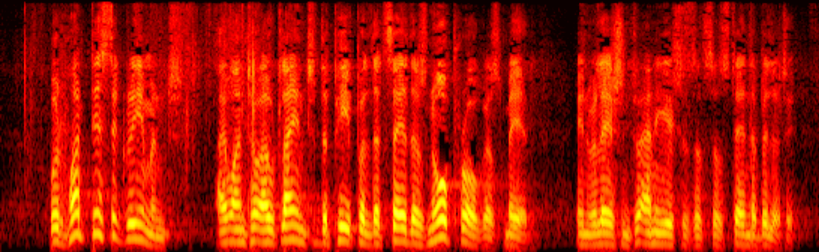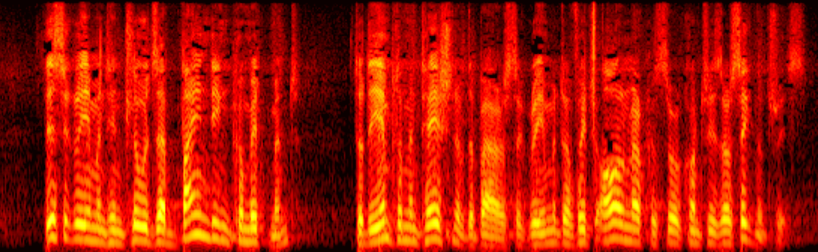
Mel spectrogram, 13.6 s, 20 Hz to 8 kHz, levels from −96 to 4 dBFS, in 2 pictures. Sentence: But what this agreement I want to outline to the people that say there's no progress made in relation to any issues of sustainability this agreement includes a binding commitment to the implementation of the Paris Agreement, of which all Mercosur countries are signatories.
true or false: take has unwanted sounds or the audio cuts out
false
